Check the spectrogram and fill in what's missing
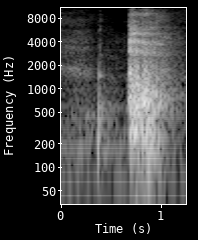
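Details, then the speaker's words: Occasional coughing from an adult man about 5'8" who is still recovering from bronchitis, recorded before his planned umbilical hernia surgery. "Um, and you'll hear me coughing every now and then. That's up to you get over bronchitis still, so hopefully that doesn't push my surgery back."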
